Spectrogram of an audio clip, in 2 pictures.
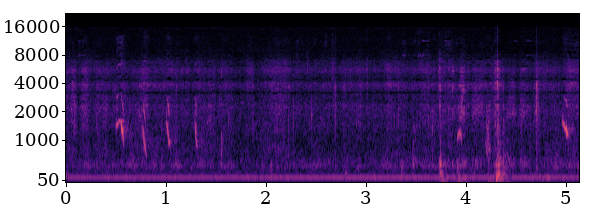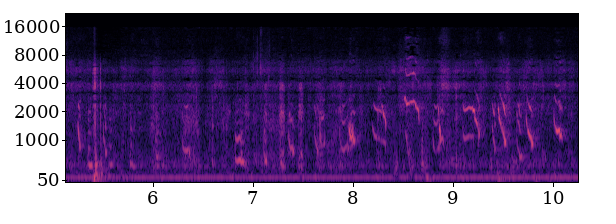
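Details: A litter of Icelandic Sheepdog puppies, eleven days old, with mother Gaela and both grandparents nearby, giving scattered thin squeals that thicken toward the end into rapid overlapping whines and squeaks, a constant low hum beneath.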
